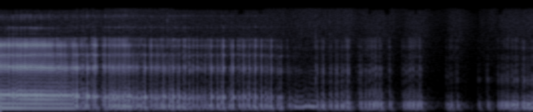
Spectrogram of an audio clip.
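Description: A woman's voice holding the end of a word, then breaking into a rough, grunt-like vocal sound lasting about a second mid-sentence, followed by a brief breath.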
